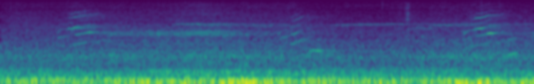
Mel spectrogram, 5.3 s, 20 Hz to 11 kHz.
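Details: Misoka, a male kitten 12 days old, venturing out of his box for the first time on January 12, 2020: three high, thin, rising-then-falling meows spaced about two seconds apart over a steady low rumble.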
